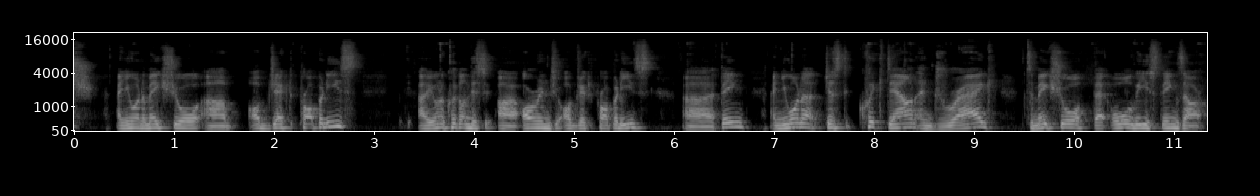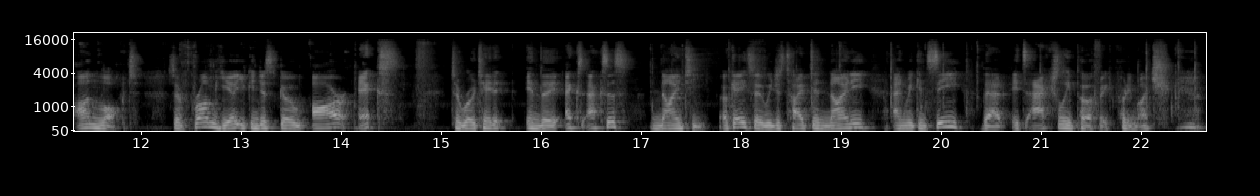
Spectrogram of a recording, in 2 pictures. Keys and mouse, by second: 3.6 click, 7.1-9.5 drag, 13.5 r, 18.6 shift+middle drag, 19.4 middle drag, 20.0 shift+middle drag, 20.9-21.5 middle drag, 22.0 shift+middle drag, 22.5 middle click.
